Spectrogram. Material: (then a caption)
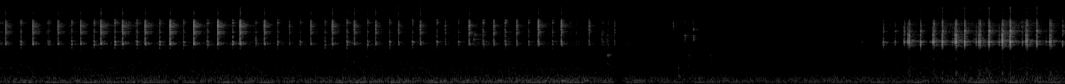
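Aluminium. Long painted nails tap quickly on a medium, hollow, pressurized aluminium aerosol body spray deodorant can with a black plastic cap, held upright. The taps are short, bright, and clicky with almost no ring, falling into a steady rapid patter. The tapping drops to a quiet pause about two-thirds of the way through, then resumes.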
